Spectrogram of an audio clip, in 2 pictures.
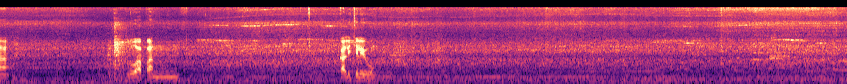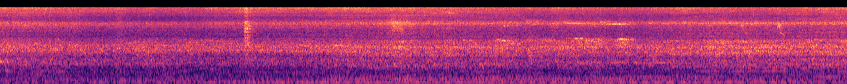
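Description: A diesel engine of an excavator rumbles steadily close by.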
